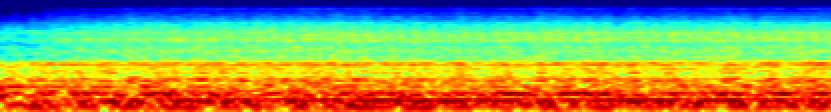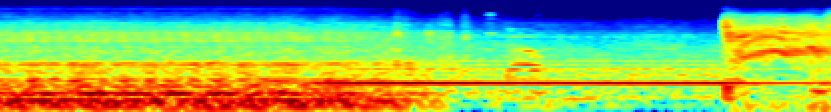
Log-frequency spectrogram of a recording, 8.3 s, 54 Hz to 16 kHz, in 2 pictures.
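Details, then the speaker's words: Monte Carlo engine swap V8, third start attempt after refitting distributor, checking for oil pressure: strong, steady even beat for several seconds with no knocks or ticks, then drops away; oil pressure finally present, runs healthy. "ready all right we got oil pressure finally finally okay"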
